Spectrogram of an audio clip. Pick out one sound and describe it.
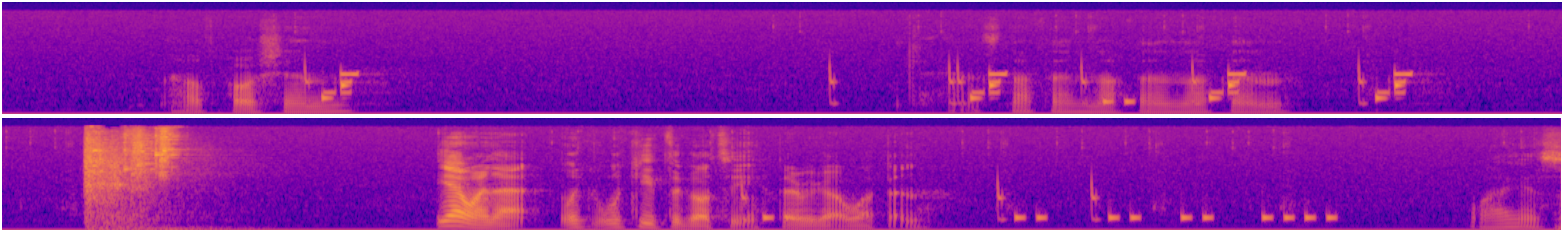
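Short electronic menu blips sound as items are selected.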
